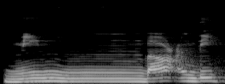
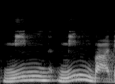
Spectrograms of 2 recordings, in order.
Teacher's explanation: আর না, আসলে কায়দা হচ্ছে নুন সাকিনের পর যদি বা আসে অথবা তানবিনের পর যদি বা আসে তাহলে সেখানে ইখলাফ করে পাঠ করতে হয়। অর্থাৎ এই নুন সাকিনটা পরিবর্তন হয়ে মিম সাকিনে রূপান্তর হয়ে যায় · Shown in: first take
